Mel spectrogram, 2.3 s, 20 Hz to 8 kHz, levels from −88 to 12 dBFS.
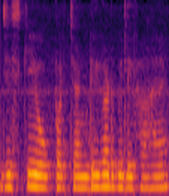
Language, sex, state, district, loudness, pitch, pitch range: Hindi, female, Chandigarh, Chandigarh, -16 LUFS, 170 Hz, 165-175 Hz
